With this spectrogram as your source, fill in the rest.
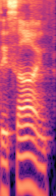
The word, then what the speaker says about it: design: Al final, assign, benign, design, foreign, paradigm.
